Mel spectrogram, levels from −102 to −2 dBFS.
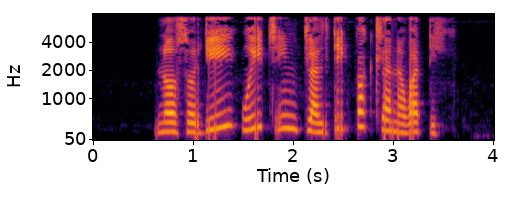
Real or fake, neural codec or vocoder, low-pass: real; none; 7.2 kHz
